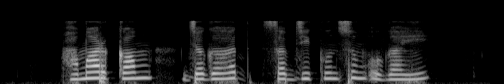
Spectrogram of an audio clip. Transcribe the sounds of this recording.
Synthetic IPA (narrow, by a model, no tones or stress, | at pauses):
həmaɾkəm | d͡ʒəɡəɦt̪səb̚d͡ʒikunsumuɡaɦi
